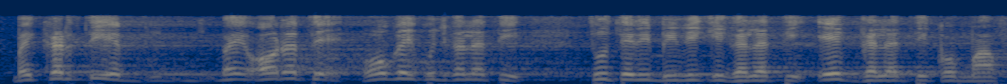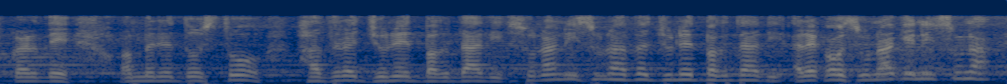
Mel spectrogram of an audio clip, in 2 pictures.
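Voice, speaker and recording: A man giving a lively, joking sermon to a gathering, calling out to the crowd and swinging from soft talk to shouting. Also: high voice. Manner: calls out to the crowd for answers. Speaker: preacher. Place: large hall with a live gathering. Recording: echoey, muffled hall recording.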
